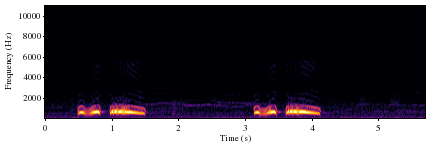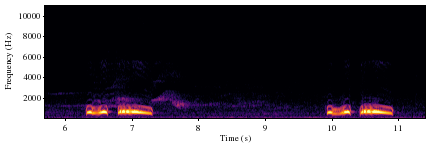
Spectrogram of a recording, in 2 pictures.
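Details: Spotted dove giving its luring call to draw in a flock: four soft, low cooing phrases roughly every three seconds, each a wavering two-beat note then a longer sliding coo, with a faint thin whistle midway.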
